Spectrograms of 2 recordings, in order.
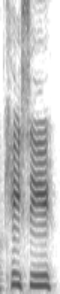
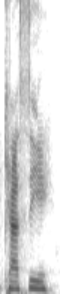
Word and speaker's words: Casey: She can't pronounce Casey because she's French, makes sense. So she's saying Cassie. But it's not, she's not trying to say Cassie.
